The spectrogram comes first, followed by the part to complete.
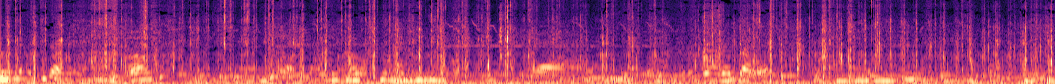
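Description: Faint, rapid crackling of a paper scrap burning as kindling under lump charcoal, with low voices talking in the background.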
